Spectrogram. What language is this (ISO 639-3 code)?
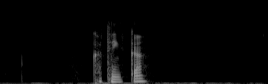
nor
